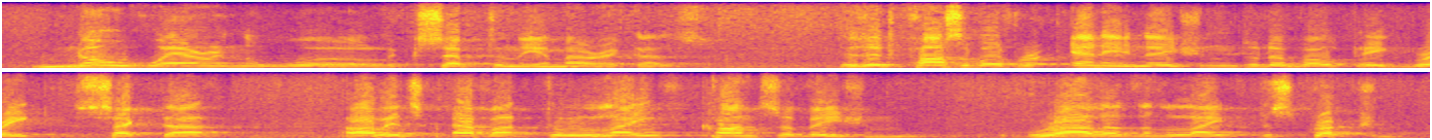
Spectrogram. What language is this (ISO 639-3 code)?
eng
